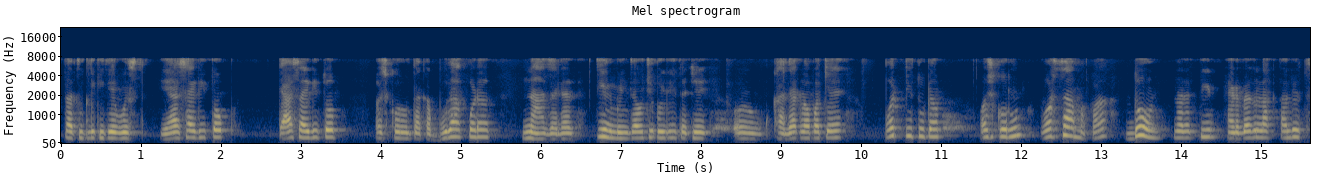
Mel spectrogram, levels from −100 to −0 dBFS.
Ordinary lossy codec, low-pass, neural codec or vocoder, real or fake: none; 7.2 kHz; codec, 16 kHz, 6 kbps, DAC; fake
